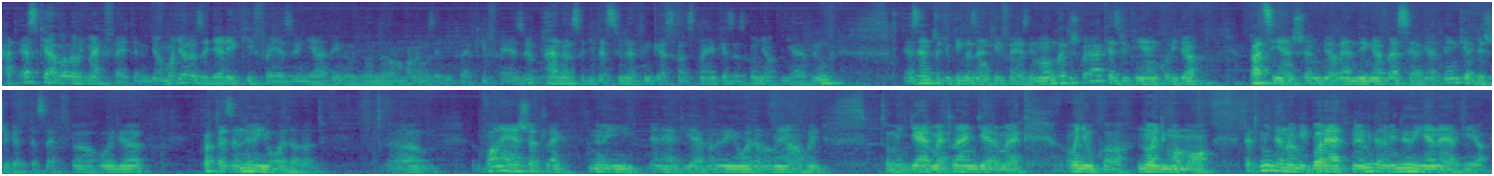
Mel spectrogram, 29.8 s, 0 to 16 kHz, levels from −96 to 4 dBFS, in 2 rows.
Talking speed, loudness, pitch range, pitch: 160 wpm, -26 LUFS, 115-135 Hz, 125 Hz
